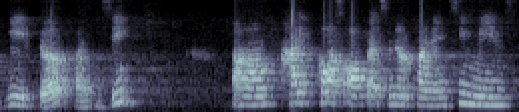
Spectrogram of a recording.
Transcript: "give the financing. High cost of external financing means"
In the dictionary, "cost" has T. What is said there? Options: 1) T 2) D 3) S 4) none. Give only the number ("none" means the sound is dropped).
4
